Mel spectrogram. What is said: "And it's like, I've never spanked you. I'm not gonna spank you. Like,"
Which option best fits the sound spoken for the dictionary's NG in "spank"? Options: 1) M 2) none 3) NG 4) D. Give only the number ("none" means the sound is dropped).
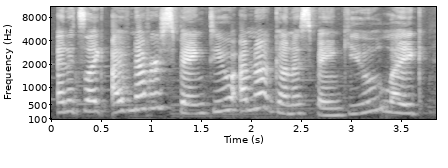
3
